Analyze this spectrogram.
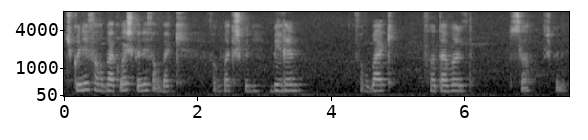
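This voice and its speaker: Speaking a little slowly at medium pitch with little movement in her voice, a young woman from France who has a cold chats casually on a phone livestream. She sits on her living-room sofa answering viewers' comments, the phone at arm's length, in an echoey room with faint background noise.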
